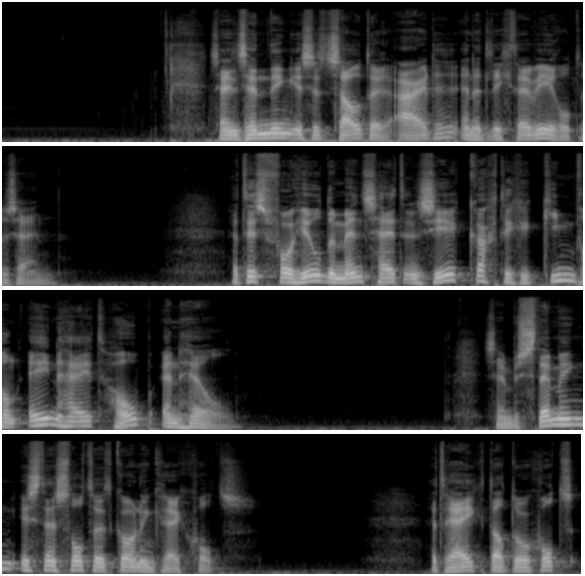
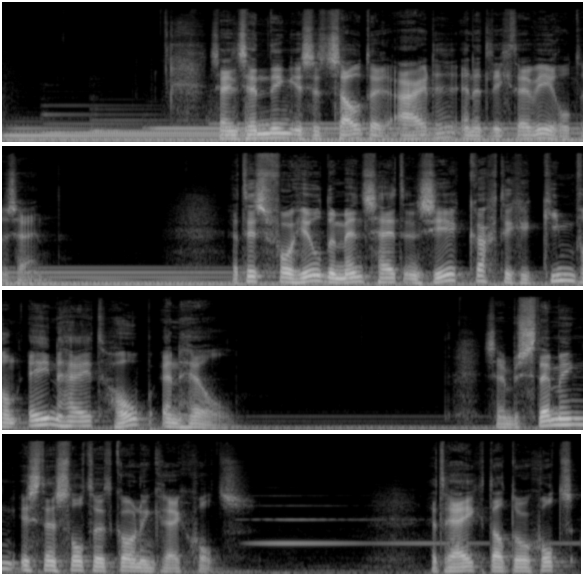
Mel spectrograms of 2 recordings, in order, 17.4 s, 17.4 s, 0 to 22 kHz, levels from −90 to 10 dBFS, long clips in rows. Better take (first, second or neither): first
